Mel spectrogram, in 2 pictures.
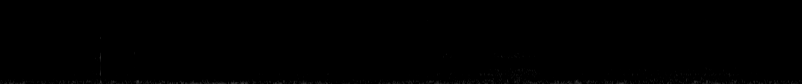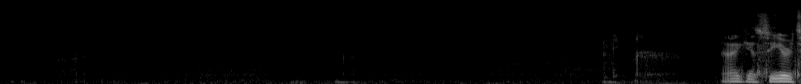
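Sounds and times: mouse and keyboard clicks: 4.1 - 4.4, 5.5 - 6.0, 8.1 - 8.4.

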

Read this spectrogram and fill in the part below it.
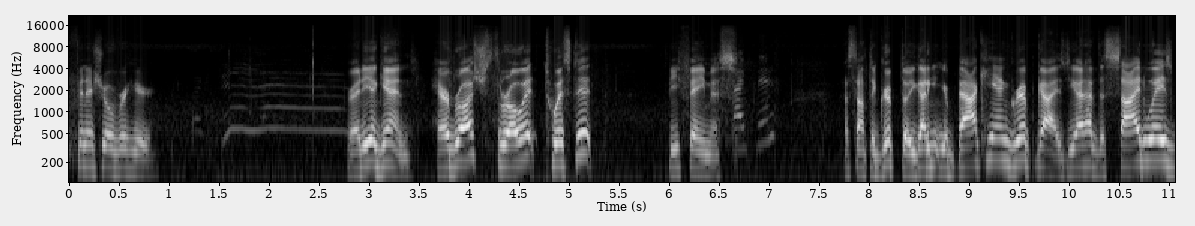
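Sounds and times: faint high-pitched vocal call: 1.2 - 3.1.

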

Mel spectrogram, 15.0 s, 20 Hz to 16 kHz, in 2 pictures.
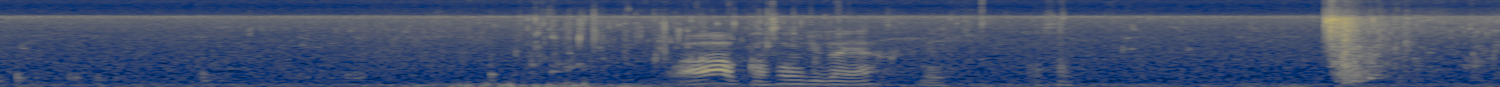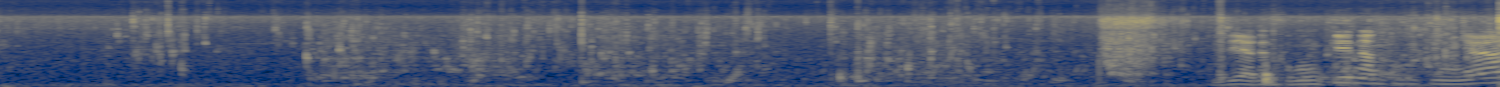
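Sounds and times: paddle dipping into river: 2.4 - 4.6, 6.6 - 15.0
sharp splash: 6.6 - 13.6, 14.4 - 15.0
water dripping off paddle: 8.2 - 15.0.

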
